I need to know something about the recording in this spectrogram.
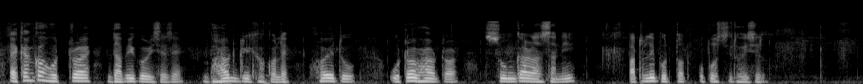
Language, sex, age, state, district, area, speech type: Assamese, male, 45-60, Assam, Darrang, rural, read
